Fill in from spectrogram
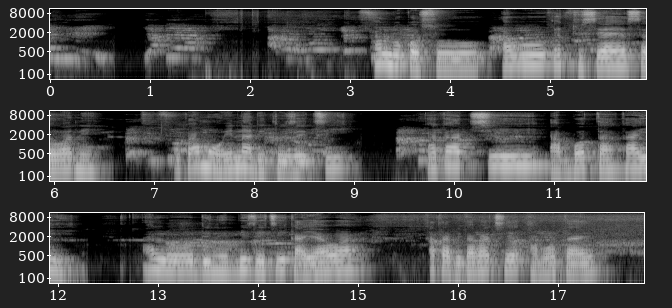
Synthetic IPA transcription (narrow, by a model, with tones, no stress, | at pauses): a˦lo˨˦kɔ˨so˨a˨wo˦ɛ˦t̪u˨sɛ˦a˦jɔ˦sɛ˦wa˦nẽ˨ | fo˨ka˦mɔ̃˨e˦nã˦˨ɖe˨t̪o˨zɛ˨ti˦ | ka˦ka˦t͡ʃe˦a˨bɔ˦t̪a˧ka˦ji˦˨ | a˦lo˧ɖe˨nẽ˨bi˦ze˧ti˦ka˨ja˦wa˦ka˦t̪a˨bi˨ka˦va˦t͡ʃɛ˦ʔa˨bɔ˨˦t̪a˨ɛ˦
